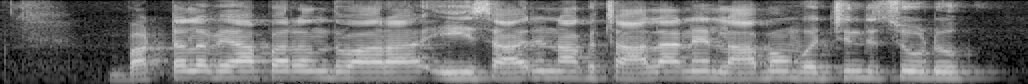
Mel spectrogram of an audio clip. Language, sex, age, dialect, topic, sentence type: Telugu, male, 60-100, Utterandhra, banking, statement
